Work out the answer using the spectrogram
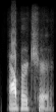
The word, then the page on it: aperture: American English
